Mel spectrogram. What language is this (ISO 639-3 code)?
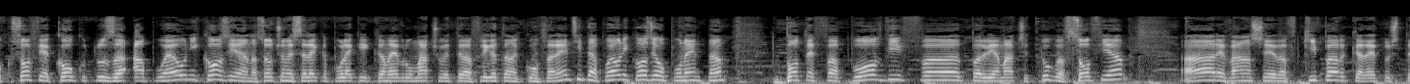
bul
